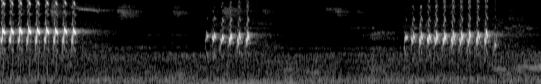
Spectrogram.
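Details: Sooty-headed bulbul, female, calling to attract a male: three bursts of rapid repeated chattering notes, the middle one short, with quiet gaps between.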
